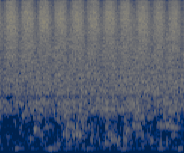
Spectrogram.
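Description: A panel coated with guide coat is sanded by hand in steady back-and-forth strokes, about ten even, close rasping swishes in a regular rhythm.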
